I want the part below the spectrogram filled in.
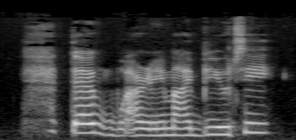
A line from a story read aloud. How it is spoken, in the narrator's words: laughed Alec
